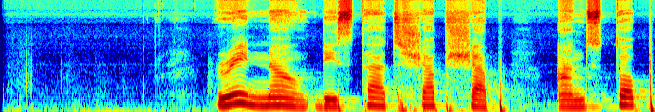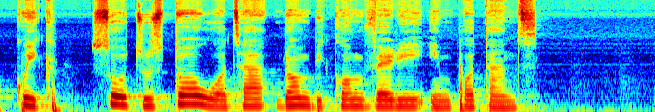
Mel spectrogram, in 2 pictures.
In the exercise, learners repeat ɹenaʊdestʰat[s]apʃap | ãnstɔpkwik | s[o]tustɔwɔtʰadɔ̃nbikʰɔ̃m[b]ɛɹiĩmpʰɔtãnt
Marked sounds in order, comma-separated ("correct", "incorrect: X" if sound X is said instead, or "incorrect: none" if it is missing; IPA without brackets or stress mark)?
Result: incorrect: ʃ, correct, incorrect: v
